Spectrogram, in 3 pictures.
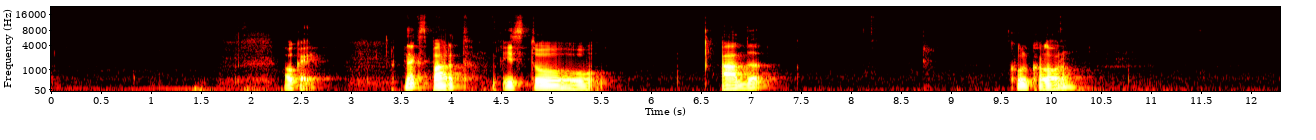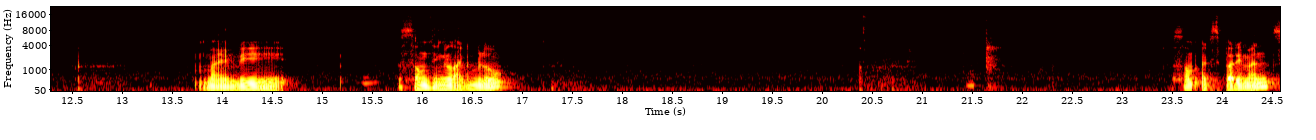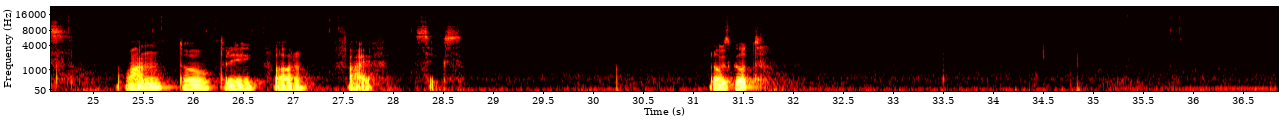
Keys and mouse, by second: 1.4 KP_Divide, 8.2 click, 24.7 click, 25.6 click, 26.2 click, 26.6 click, 27.4 click, 28.2 click.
